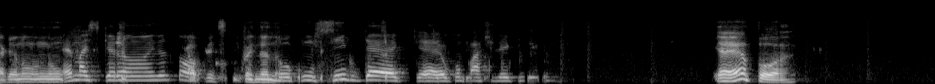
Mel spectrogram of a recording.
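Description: From 1.0 to 2.38 s the talker gets pushed down hard, by as much as about 40 dB, for roughly a second in total. That's speech suppressed in double talk: it sounds like the far side was talking at the same moment, and the echo canceller, likely unable to tell its own talker from the loudspeaker echo, ducked everything. The voice dips and breaks into pieces. The same thing happens again from 2.84 to 3.94 s, covering about 0.7 s.

Overlapping that first stretch, from 2.0 to 2.43 s, there's echo leak. A faint copy of the far side, about 25 dB down, comes back 188 ms late, likely because the canceller on a speakerphone didn't scrub out everything its microphone heard. Short scraps of that copy show up at 2.95 s and 3.84 s, about 20 and 15 dB down. Then a longer run, from 4.36 to 5.58 s, sits about 15 dB under the speech with the same 188 ms lag.

During that longer run, the room sound itself gets chopped. 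That's background gated by the echo canceller. While the loudspeaker was playing, the canceller clamped the microphone. The background drops out from 4.38 to 4.64 s, about 37 dB at its deepest, and again from 4.98 to 5.26 s, about 40 dB. Each time it snaps back once the canceller lets go. The call's microphone processing tops out at 8 kHz, which is normal for it.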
